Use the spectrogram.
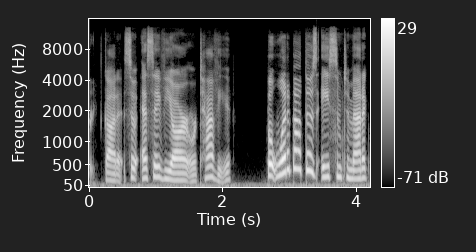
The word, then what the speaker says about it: TAVI: You see the letters TAVI for trans catheter aortic valve implantation. But in practice, everyone in the field pronounces it as one word. Tavi. Ah, okay. Not TAVI, but Tavi.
